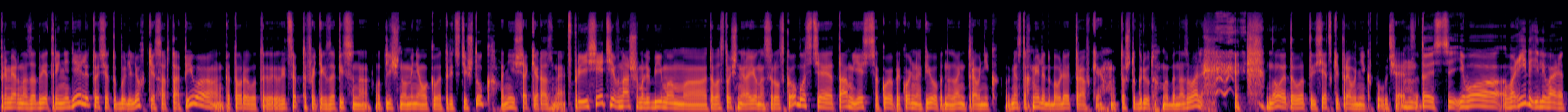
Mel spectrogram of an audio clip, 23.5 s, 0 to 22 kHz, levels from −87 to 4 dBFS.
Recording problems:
squashed, flat; heavily

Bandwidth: 14.5 kHz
